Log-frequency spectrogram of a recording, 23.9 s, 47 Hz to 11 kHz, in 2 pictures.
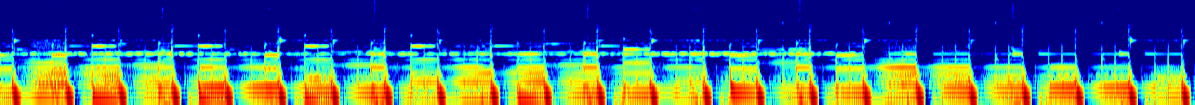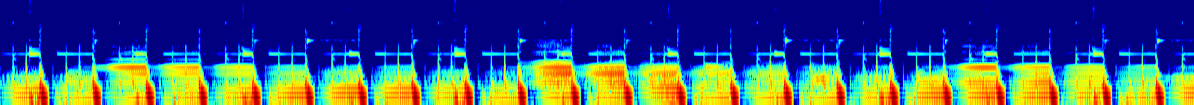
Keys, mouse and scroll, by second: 1.0 scroll up 1, 4.5 w, 6.4 Escape, 7.5 right click, 11.5 scroll down 1, 12.0 typing, 14.8 right click, 19.0 double click, 19.8 ctrl+alt+click, 21.1 ctrl+Page_Down.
